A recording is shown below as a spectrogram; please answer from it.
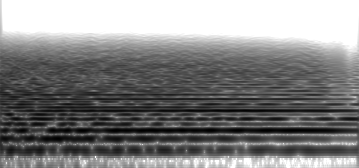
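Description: An electric guitar on its neck pickup, with volume and tone full up, runs through a Dr. No Effects TVL Octavia fuzz pedal with both knobs near noon. A single thick, buzzing fuzz chord sustains loudly and fades at the end.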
